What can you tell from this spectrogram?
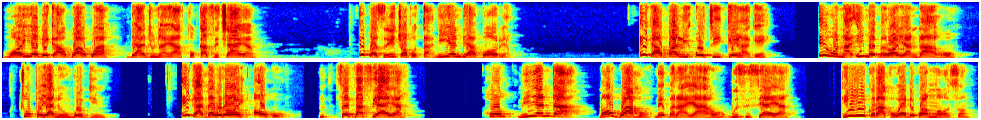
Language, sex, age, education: Igbo, female, 15-29, tertiary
